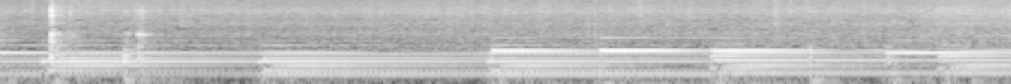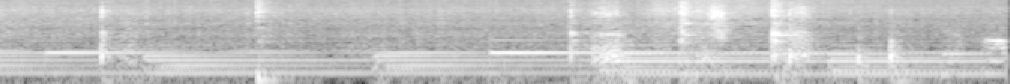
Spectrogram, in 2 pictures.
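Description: Red chili paste sizzling in a steel wok while a metal spatula stirs and scrapes it, with a cluster of sharper scrapes about eight seconds in. Background music with long held notes plays underneath.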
